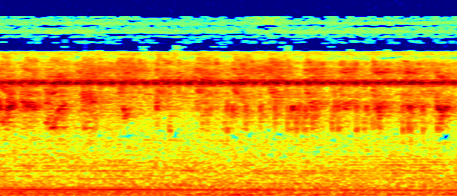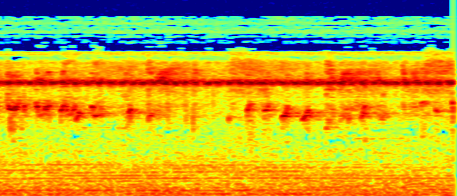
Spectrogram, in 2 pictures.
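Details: Swiftlet-house lure sound of edible-nest swiftlets, used to draw birds to a nest house: a continuous mass of quick, sharp chirps and twitters, over a constant high-pitched tone.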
